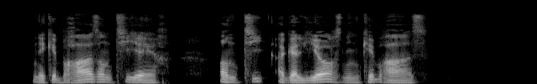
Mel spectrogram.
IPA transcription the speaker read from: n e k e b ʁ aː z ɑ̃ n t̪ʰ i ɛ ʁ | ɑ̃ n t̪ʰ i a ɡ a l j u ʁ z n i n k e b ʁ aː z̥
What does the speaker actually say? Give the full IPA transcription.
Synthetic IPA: n e k e b ʁ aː z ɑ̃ n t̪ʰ i ɛ ʁ | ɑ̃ n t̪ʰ i a ɡ a l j ɔ ʁ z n i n k e b ʁ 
